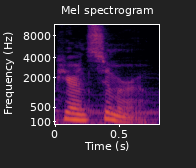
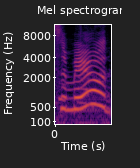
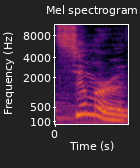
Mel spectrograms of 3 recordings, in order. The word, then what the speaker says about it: Sumeru: I've been calling it Sumeru this entire time, but I guess the emphasis is on the E.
